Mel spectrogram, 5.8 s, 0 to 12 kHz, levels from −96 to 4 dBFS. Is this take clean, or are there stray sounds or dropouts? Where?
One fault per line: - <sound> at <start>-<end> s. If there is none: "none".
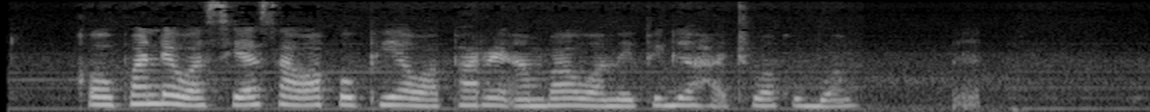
- laugh at 4.8-4.9 s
